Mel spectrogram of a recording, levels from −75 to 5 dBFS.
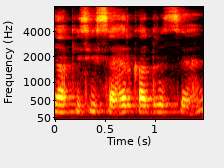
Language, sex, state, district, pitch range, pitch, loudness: Bhojpuri, male, Uttar Pradesh, Gorakhpur, 190-200 Hz, 195 Hz, -14 LUFS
